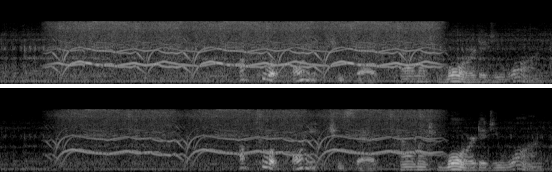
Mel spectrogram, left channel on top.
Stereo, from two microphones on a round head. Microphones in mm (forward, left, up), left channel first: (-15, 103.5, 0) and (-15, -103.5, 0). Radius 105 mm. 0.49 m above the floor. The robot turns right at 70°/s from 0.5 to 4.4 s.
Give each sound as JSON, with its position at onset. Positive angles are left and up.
{"t": 2.4, "sound": "a man speaking", "azimuth_deg": -160, "distance_m": 2.5}
{"t": 4.0, "sound": "a man speaking", "side_deg": -50, "distance_m": 1.7}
